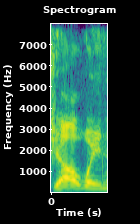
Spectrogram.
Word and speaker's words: Yahweh: Bibles, older Bibles, Jehovah, normally pronounced Yahweh now,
